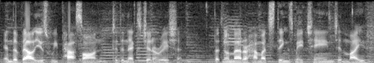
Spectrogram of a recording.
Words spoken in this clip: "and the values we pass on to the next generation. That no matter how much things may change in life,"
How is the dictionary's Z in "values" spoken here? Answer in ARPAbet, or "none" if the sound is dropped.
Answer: Z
